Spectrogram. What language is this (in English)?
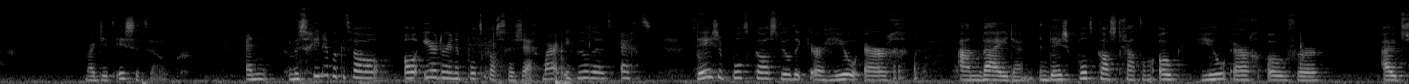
Dutch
